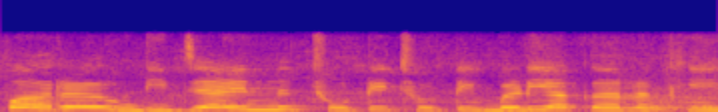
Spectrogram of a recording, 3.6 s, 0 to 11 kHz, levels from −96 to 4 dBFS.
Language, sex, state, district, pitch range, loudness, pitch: Hindi, female, Rajasthan, Jaisalmer, 265-290 Hz, -16 LUFS, 270 Hz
